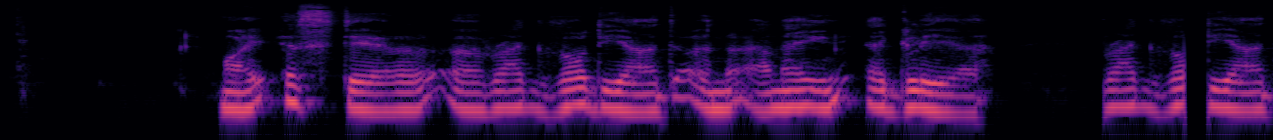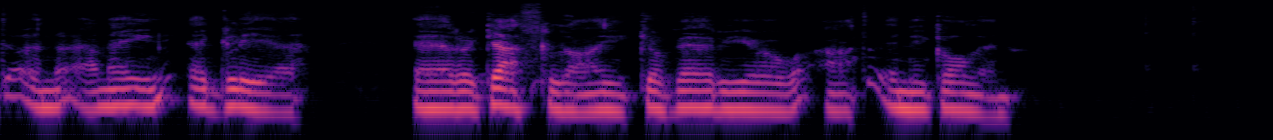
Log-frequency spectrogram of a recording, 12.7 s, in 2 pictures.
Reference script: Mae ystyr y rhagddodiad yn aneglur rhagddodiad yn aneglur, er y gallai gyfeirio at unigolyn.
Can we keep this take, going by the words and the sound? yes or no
no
